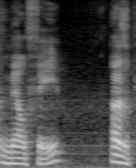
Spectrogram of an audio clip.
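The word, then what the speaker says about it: Melffy: It's pronounced Melfi.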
